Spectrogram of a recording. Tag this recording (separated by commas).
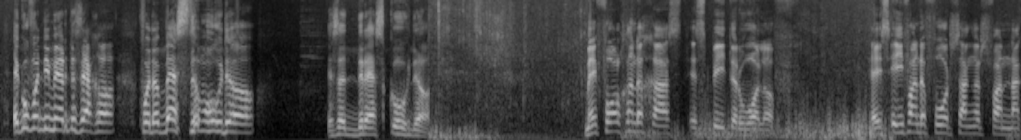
Speech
